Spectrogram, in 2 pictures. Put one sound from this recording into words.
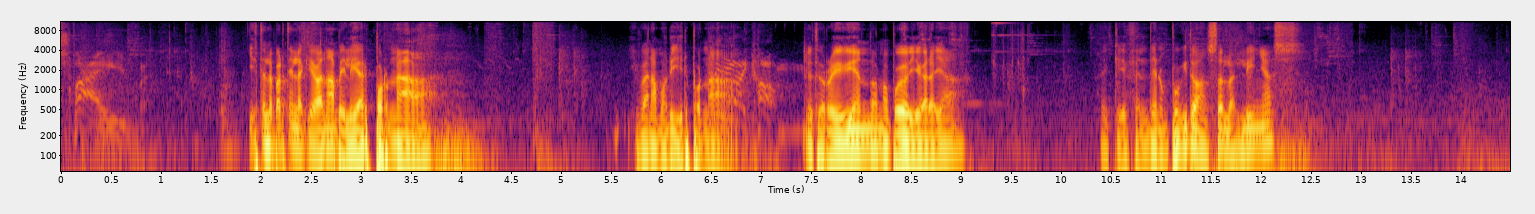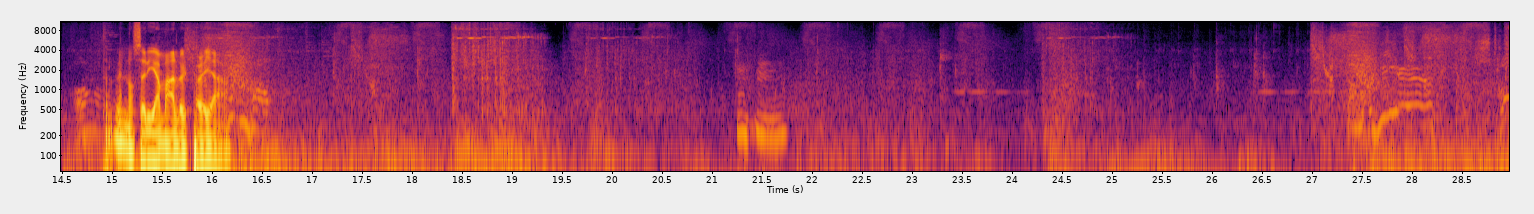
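Game sound effects clash and chime.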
